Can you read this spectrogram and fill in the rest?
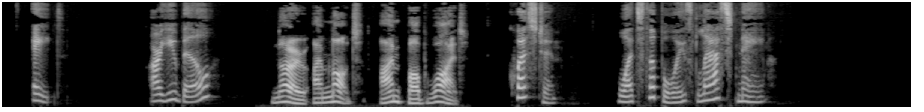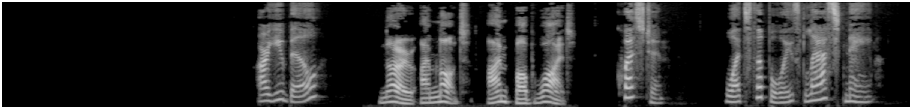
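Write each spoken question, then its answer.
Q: What's the boy's last name?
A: White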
